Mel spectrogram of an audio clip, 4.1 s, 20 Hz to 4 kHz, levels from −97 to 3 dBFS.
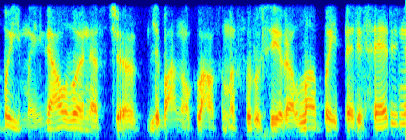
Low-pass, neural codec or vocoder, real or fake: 3.6 kHz; none; real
